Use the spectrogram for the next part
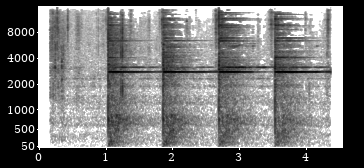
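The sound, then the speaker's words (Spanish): Four loud, evenly spaced hammer blows from a new neighbour building his house, each one a sharp metallic clang that leaves a high ringing tone hanging until the next strike, with no one talking. “Sí, es el sonido de un martillo.”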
